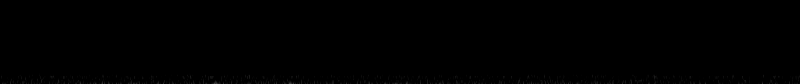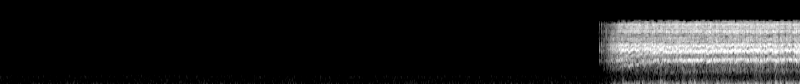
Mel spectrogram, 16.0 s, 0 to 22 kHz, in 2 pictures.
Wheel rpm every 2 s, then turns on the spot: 0, 0, 0, 0, 0, 0, 0, 130.
none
